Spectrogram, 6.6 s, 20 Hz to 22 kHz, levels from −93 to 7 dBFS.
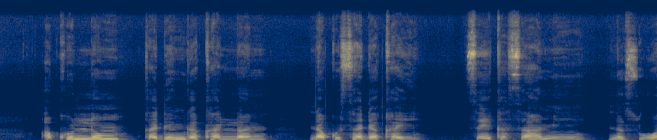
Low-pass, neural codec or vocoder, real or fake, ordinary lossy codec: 19.8 kHz; none; real; none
